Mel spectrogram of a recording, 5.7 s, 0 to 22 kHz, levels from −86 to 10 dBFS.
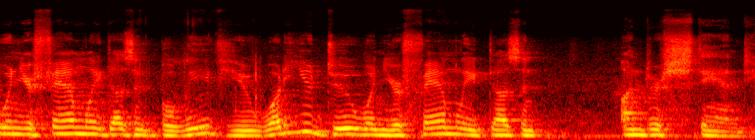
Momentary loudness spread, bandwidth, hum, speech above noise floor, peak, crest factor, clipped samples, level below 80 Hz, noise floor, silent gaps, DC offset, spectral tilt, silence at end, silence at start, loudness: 5 LU; 12.5 kHz; none; 22 dB; -6 dBFS; 14 dB; under 0.1%; -52 dBFS; -42 dBFS; none; under 0.1%; -7 dB/octave; 0 s; 0 s; -21 LUFS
